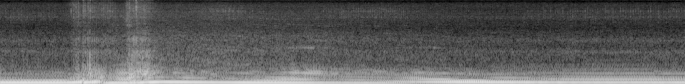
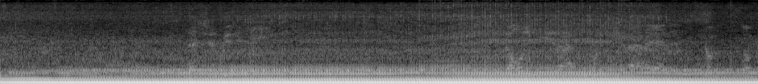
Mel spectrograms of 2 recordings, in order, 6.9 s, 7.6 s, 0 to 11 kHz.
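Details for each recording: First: 1996 Eclipse running just after fuel pump priming, with no water in the cooling system: deep, uneven running with revs swelling and sagging rather than settling; rough running, cause unknown. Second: 1996 Mitsubishi Eclipse after a new fuel pump, no coolant in yet: strong, steady low engine note with even rhythm and a slight rev swell; engine starting and running.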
